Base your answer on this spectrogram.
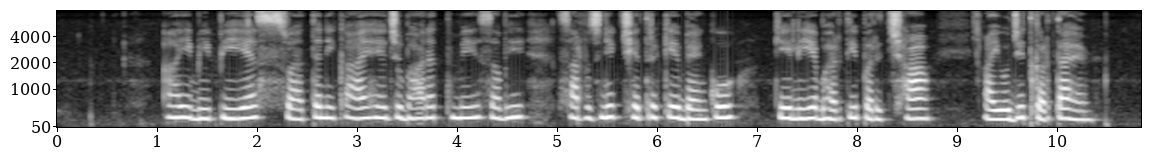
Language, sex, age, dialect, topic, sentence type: Hindi, female, 18-24, Kanauji Braj Bhasha, banking, statement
